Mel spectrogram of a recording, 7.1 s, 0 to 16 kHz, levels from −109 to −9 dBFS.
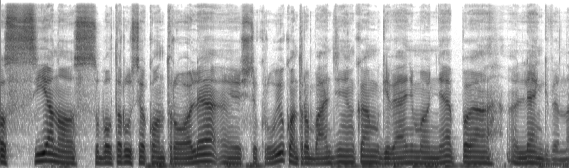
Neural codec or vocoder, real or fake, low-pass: none; real; 14.4 kHz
